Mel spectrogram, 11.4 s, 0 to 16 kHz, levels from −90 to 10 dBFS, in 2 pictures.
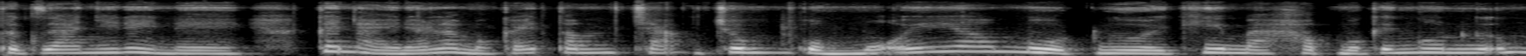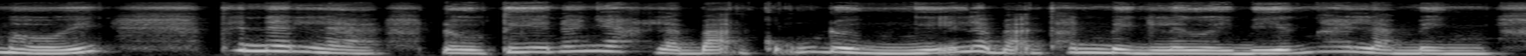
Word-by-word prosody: Thực 225 Hz, -4 st, +2 dB
ra 225 Hz, 0 st, +2 dB
như 245 Hz, +2 st, -1 dB
thế 270 Hz, -, 0 dB
này 250 Hz, -, 0 dB
nè, 195 Hz, -2 st, -2 dB, 0.3 s
cái 325 Hz, 0 st, +2 dB
này 225 Hz, -10 st, -2 dB
nó 195 Hz, +2 st, -1 dB
là 255 Hz, +3 st, 0 dB
một 200 Hz, -5 st, -2 dB
cái 220 Hz, +4 st, -3 dB
tâm 245 Hz, -1 st, -3 dB
trạng 240 Hz, 0 st, 0 dB
chung 245 Hz, -3 st, +6 dB
của -, -, +4 dB
mỗi, 210 Hz, -, +1 dB
ơ, 325 Hz, -1 st, -3 dB
một 255 Hz, -, +5 dB
người 200 Hz, -2 st, +1 dB
khi 250 Hz, +6 st, +3 dB
mà 215 Hz, -3 st, -3 dB
học 210 Hz, 0 st, -7 dB
một 195 Hz, -, +1 dB
cái 230 Hz, -, +2 dB
ngôn 245 Hz, -1 st, +1 dB
ngữ 240 Hz, +1 st, +2 dB
mới. 240 Hz, -, +1 dB, 0.4 s
Thế 390 Hz, -, -1 dB
nên 345 Hz, -2 st, +2 dB
là 230 Hz, -8 st, -3 dB, 0.2 s
đầu 215 Hz, -2 st, -1 dB
tiên 280 Hz, +6 st, -1 dB
á 325 Hz, -, -4 dB
nha, 340 Hz, -1 st, -3 dB
là 225 Hz, -3 st, -3 dB
bạn 210 Hz, +2 st, -4 dB
cũng 280 Hz, +1 st, -8 dB
đừng 215 Hz, -9 st, +2 dB
nghĩ 210 Hz, +2 st, +1 dB
là 320 Hz, +1 st, -1 dB
bản 230 Hz, -4 st, -4 dB
thân 250 Hz, -1 st, -1 dB
mình 200 Hz, -4 st, +2 dB
lười 200 Hz, -1 st, +1 dB
biếng 205 Hz, +5 st, +2 dB
hay 315 Hz, +2 st, -8 dB
là 260 Hz, -5 st, -1 dB
mình, 190 Hz, -2 st, -1 dB
235 Hz, 255 wpm, -23 LUFS, 200-265 Hz, 0.4 s, chung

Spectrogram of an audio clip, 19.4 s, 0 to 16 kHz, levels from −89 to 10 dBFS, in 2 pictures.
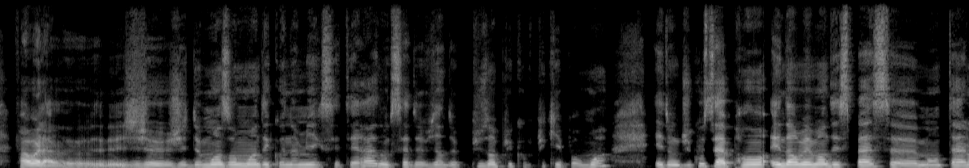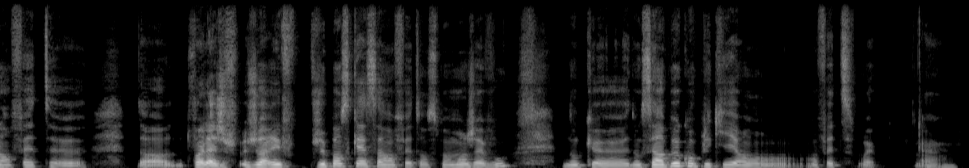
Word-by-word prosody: enfin, 175 Hz, -2 st, +3 dB
voilà. 170 Hz, -1 st, +6 dB
Heu, 80 Hz, -, -5 dB
je 170 Hz, -, -2 dB
j'ai 170 Hz, +1 st, -6 dB
de 185 Hz, +2 st, -5 dB
moins 205 Hz, +2 st, +3 dB
en 200 Hz, -, +4 dB
moins 210 Hz, 0 st, +4 dB
d'économies 190 Hz, -1 st, -1 dB
et 180 Hz, -, -9 dB
cetera, 180 Hz, +7 st, -4 dB
donc 200 Hz, -4 st, -1 dB
ça 195 Hz, -1 st, -4 dB
devient 175 Hz, 0 st, -7 dB
de 180 Hz, -1 st, -10 dB
plus 210 Hz, 0 st, -10 dB
en 210 Hz, -, +1 dB
plus 205 Hz, 0 st, -13 dB
compliqué 185 Hz, +2 st, -12 dB
pour 170 Hz, -2 st, -9 dB
moi 215 Hz, +8 st, -3 dB, 0.5 s
et -, -, 0 dB
donc 175 Hz, -2 st, +1 dB
du 170 Hz, +1 st, -11 dB
coup, 230 Hz, +6 st, -3 dB
ça 200 Hz, -3 st, +6 dB
prend 205 Hz, +3 st, +4 dB
énormément 205 Hz, +1 st, +7 dB
d'espace, 210 Hz, +2 st, 0 dB
heu, 170 Hz, -2 st, -1 dB
mental, 175 Hz, +4 st, -2 dB
en 180 Hz, -2 st, -5 dB
fait, 200 Hz, +3 st, -8 dB
heu, 85 Hz, -, -8 dB, 0.6 s
dans -, -, -4 dB, 0.2 s
voilà. 185 Hz, -4 st, +6 dB
J 155 Hz, -2 st, -5 dB
j'arrive 195 Hz, +2 st, +3 dB, 0.2 s
je 205 Hz, +2 st, +1 dB
pense 230 Hz, +2 st, -1 dB
qu'à 230 Hz, -1 st, -1 dB
ça, 215 Hz, -2 st, -3 dB
en 180 Hz, -, -4 dB
fait, 175 Hz, +1 st, -9 dB
en -, -, -9 dB
ce 170 Hz, 0 st, -13 dB
moment, 190 Hz, +4 st, -3 dB
j'avoue, 190 Hz, +6 st, -6 dB, 0.5 s
donc 165 Hz, +1 st, -7 dB
heu, 160 Hz, -2 st, -3 dB
donc 170 Hz, 0 st, -5 dB
c'est 165 Hz, -, 0 dB
un 190 Hz, -, +6 dB
peu 250 Hz, +5 st, +5 dB
compliqué, 205 Hz, -6 st, -3 dB
en 155 Hz, -, -7 dB, 0.2 s
en -, -, -14 dB
fait, -, -, -10 dB
ouais. -, -, -14 dB, 0.5 s
Ah, 95 Hz, -, -13 dB
hem. 160 Hz, -, -20 dB
190 Hz, 190 wpm, -23 LUFS, 170-205 Hz, 0.6 s, énormément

